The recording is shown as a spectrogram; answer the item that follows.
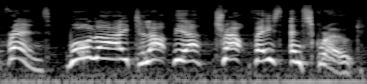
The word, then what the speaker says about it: Scrod: Walleye, Tilapia, Troutface, and Scrod. It's pronounced Scrod. Can you really make a quilt for us?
